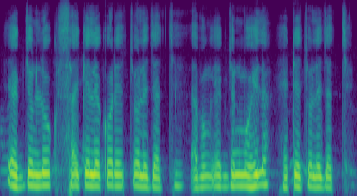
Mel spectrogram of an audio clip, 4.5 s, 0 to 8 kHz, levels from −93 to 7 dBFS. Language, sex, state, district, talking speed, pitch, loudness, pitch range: Bengali, male, Tripura, West Tripura, 160 wpm, 170 Hz, -15 LUFS, 160-175 Hz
